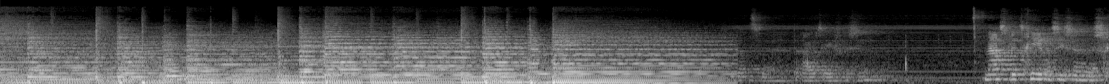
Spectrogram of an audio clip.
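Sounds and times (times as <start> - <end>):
music: 0.0 - 7.4
electrical mains hum: 6.0 - 11.0
woman speaking: 7.4 - 8.9, 9.8 - 11.0.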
